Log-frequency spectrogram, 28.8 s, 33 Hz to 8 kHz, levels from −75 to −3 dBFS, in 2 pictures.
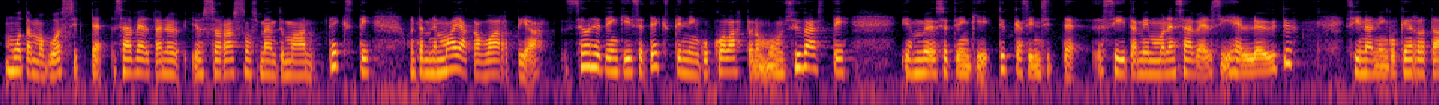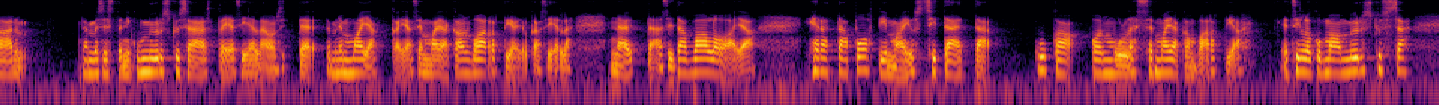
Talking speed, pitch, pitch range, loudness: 150 wpm, 180 Hz, 175-195 Hz, -18 LUFS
